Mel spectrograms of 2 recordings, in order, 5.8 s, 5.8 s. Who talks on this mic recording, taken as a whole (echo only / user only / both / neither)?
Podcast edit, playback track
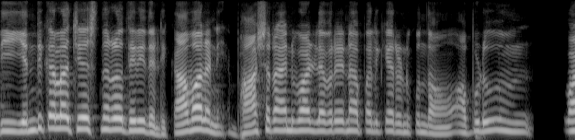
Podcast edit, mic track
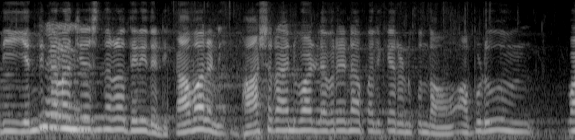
both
